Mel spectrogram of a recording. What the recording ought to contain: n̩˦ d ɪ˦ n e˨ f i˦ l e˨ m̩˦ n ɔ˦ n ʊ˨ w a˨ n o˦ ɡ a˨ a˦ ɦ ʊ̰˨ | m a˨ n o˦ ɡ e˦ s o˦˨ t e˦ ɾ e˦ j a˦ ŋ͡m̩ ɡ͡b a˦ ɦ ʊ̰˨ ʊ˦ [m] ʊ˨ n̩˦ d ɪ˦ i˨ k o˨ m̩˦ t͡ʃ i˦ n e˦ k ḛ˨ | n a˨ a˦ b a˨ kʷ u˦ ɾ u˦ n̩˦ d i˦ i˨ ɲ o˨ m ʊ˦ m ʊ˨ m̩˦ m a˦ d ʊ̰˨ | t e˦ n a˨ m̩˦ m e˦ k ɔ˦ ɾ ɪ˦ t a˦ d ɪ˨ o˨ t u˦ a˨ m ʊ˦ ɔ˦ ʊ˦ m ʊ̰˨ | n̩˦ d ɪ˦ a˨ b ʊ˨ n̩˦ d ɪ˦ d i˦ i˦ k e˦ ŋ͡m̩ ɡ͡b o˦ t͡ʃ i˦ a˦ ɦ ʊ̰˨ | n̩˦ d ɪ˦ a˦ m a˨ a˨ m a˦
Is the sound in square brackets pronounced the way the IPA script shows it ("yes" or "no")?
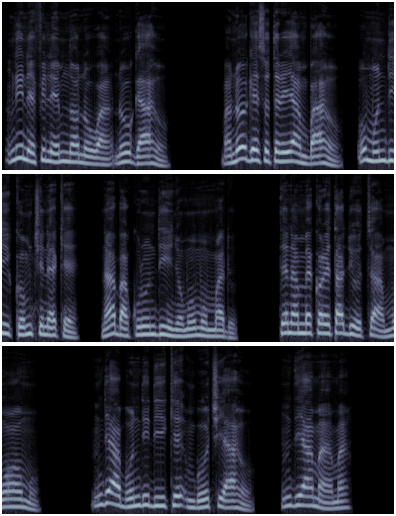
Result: yes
